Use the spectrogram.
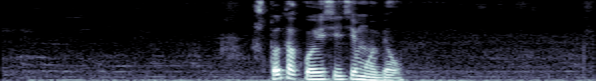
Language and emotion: Russian, neutral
